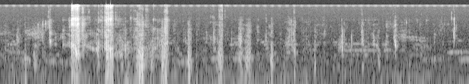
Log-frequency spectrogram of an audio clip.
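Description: Close-miked chewing of a mouthful of saucy fried instant noodles (mie nyemek made from Indomie goreng): quick wet mouth clicks and smacks, loudest in the first few seconds, then fainter and sparser. Later, light clinks of the spoon and fork on the plate as more noodles are taken.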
